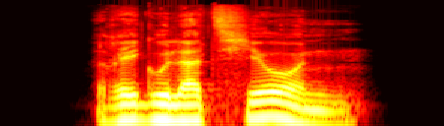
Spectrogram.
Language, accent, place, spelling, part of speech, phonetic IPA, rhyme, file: German, Germany, Berlin, Regulation, noun, [ʁeɡulaˈt͡si̯oːn], -oːn, De-Regulation.ogg
- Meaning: regulation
